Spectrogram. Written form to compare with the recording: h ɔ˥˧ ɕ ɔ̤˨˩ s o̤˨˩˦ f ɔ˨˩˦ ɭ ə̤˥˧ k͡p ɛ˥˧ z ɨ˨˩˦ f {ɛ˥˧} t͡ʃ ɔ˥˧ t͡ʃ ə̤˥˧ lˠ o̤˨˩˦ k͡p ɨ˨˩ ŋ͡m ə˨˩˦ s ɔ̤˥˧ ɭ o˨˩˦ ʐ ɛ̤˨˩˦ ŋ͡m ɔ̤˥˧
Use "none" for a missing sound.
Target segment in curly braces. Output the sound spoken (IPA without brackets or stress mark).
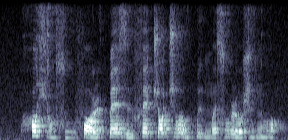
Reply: ɛ˥˧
